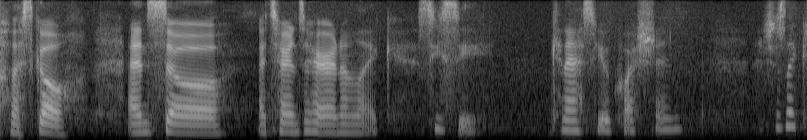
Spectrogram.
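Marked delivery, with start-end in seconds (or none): 3.1-5.0 hushed ask. Retold or imitated. Nervously asking seatmate quietly.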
